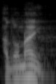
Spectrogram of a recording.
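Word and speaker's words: אדני: 분명히 글자는 여호와예요, 여호와. 그런데 이 여호와를 안 읽어요. 밑에다가 아도나이를 표시를 해놔요. 그러고 여호와 다 나올 때는 밑에 아도나이라는 다른 단어가 붙어 있어요. 모음이 붙어 있어요. 그러면 그걸 아도나이라고 읽어요. 아도나이.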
